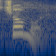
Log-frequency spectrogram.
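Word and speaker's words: Cholmondeley: pronounced it is pronounced chumley i know i asked you that six months ago but i'm asking you again it is chumly it is chumly yes everything is silent okay you saved me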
